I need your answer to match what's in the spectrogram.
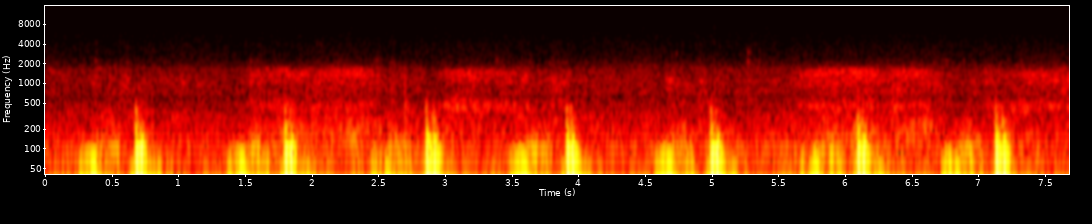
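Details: A 35-year-old male self-records his heartbeat at the mitral (bicuspid) valve area on waking in the morning: steady low thumps at about 55 beats a minute, an ordinary resting heartbeat, normal heart sounds.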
